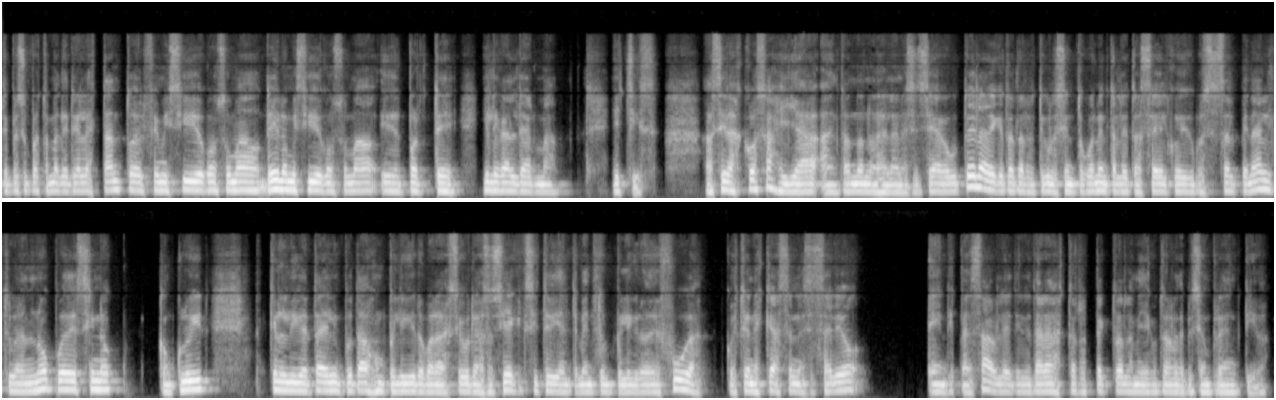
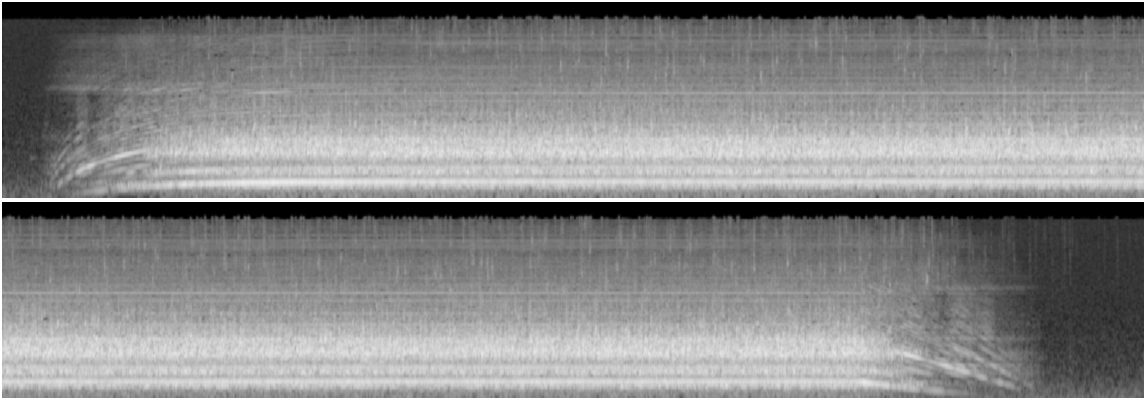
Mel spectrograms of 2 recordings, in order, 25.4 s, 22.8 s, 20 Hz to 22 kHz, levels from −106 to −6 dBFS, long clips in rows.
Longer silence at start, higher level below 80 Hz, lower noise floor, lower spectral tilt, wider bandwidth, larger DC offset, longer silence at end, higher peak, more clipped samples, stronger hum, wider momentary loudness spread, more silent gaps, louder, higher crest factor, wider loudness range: second, 0 s vs 0.75 s; about the same, -56 dBFS vs -54 dBFS; first, -82 dBFS vs -60 dBFS; first, -7 dB/octave vs -4 dB/octave; second, 12.5 kHz vs 17 kHz; neither; second, 0.1 s vs 1.45 s; about the same, -2 dBFS vs 0 dBFS; neither; neither; about the same, 8 LU vs 6 LU; neither; second, -19 LUFS vs -15 LUFS; about the same, 16 dB vs 16 dB; about the same, 5 LU vs 3 LU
